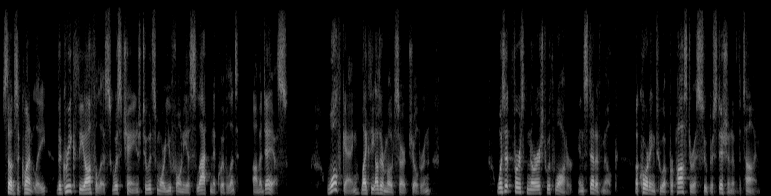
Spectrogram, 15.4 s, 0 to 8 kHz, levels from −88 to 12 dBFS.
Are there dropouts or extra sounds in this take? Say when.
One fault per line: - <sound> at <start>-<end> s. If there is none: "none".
none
